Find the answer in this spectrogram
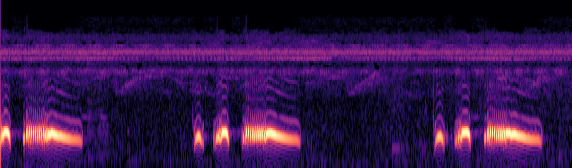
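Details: Spotted dove of Northwest-region stock, kept and being tamed, gives three phrases roughly two seconds apart, each two quick notes leading into a long, slightly burry coo that slides downward.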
